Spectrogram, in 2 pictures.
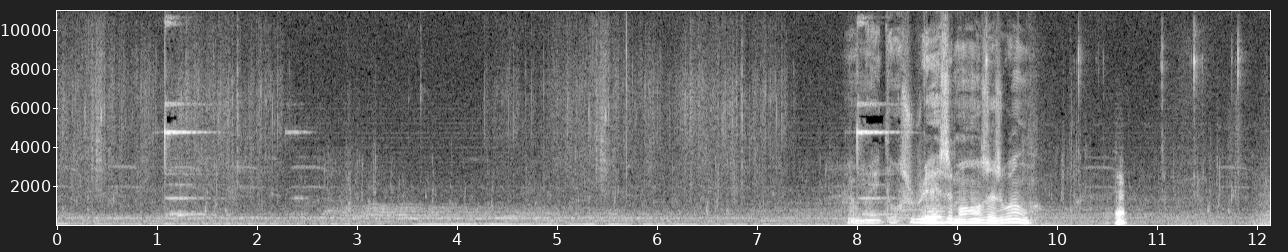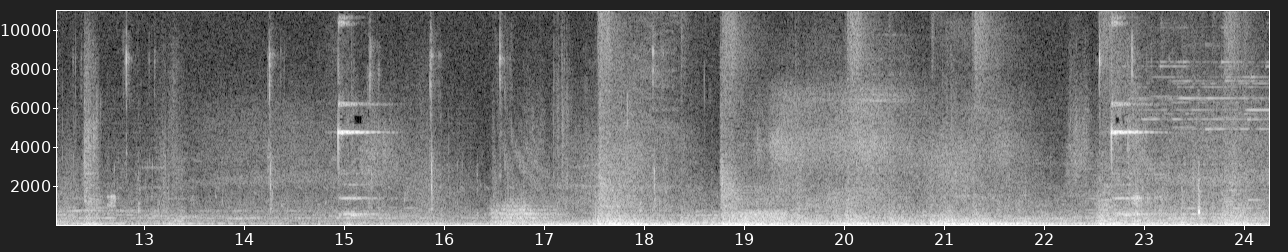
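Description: Game chimes ring out.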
